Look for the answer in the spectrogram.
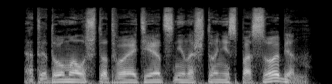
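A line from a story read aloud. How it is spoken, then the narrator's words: Hissing. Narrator (Russian): прошипел силуэт сбоку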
